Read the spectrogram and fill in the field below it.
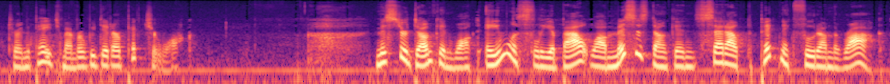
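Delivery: ordinary delivery, nothing marked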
